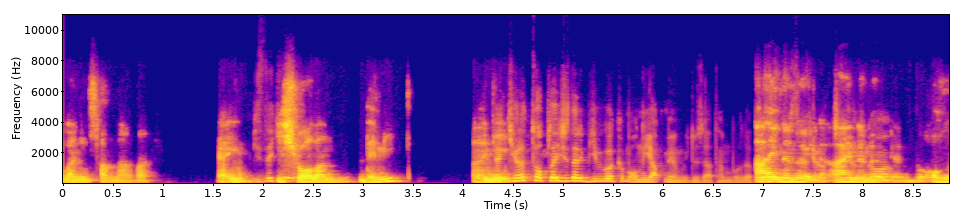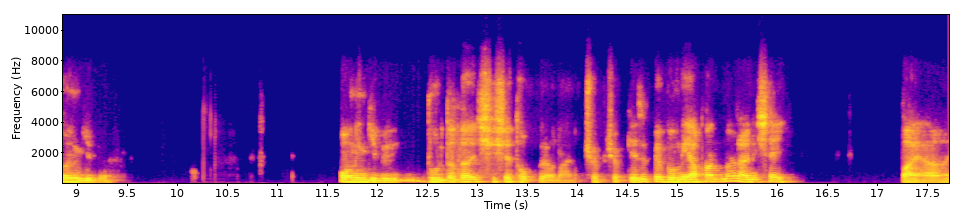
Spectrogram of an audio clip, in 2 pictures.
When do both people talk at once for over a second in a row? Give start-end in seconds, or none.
6.9-8.3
